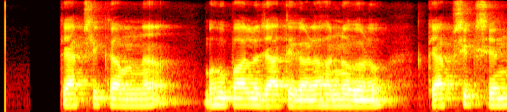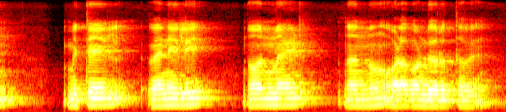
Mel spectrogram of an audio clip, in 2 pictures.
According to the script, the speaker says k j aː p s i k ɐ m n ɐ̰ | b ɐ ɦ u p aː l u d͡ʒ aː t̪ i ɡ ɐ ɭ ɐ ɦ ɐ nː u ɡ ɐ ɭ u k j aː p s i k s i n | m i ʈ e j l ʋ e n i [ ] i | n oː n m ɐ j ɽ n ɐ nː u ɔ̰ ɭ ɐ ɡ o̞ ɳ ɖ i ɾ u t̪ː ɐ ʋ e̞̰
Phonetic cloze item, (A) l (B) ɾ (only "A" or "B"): A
